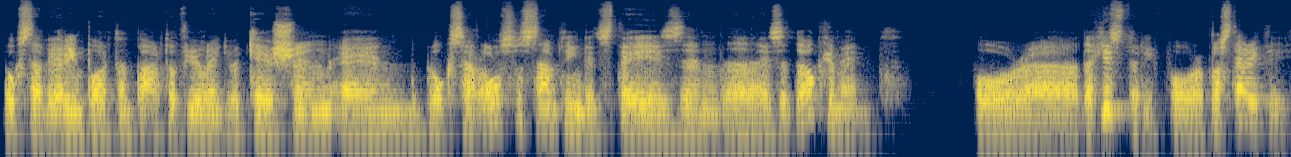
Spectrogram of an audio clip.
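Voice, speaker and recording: Disguised deep-voiced man from Eastern Europe. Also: big pitch swings, moderate pace, vocal fry, slight background noise, rough recording. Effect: voice electronically altered into a deep disguise to hide identity. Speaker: interview guest, cinematographer. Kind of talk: interview conversation.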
